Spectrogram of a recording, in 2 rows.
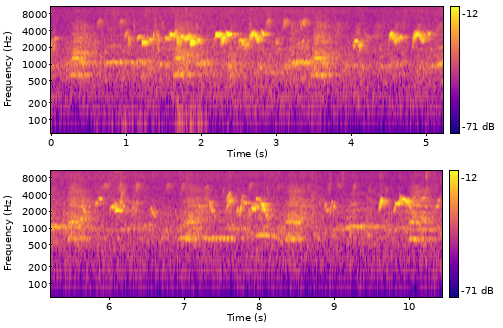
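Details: Red-whiskered bulbul singing during a trapping session on 19 January 2018, a decoy bird calling wild birds in; short bright warbled phrases at irregular intervals, with lower steady whistled notes and a soft hiss of outdoor background noise.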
